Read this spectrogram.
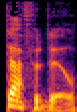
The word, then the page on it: daffodil: anglais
